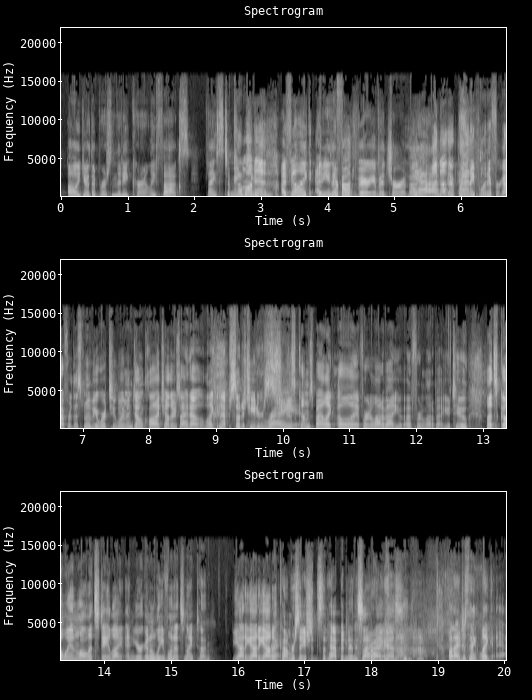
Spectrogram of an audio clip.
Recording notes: On this live episode of The Bechdel Cast. On this live episode of The Bechdel Cast.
